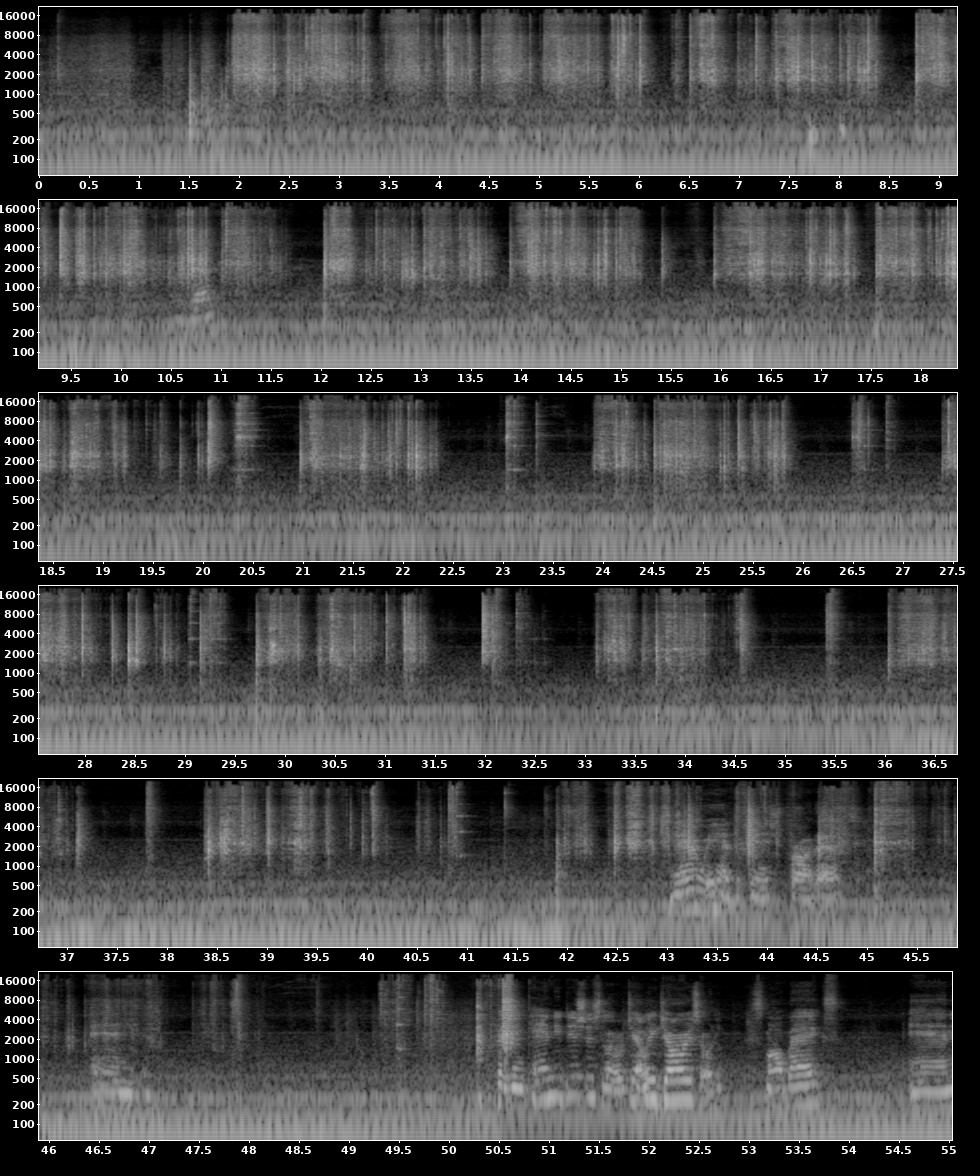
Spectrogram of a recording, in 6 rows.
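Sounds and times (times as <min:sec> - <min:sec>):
hard candy rattling in container: 0:01.8 - 0:20.2, 0:23.9 - 0:25.9, 0:27.4 - 0:29.0, 0:29.7 - 0:32.2.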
